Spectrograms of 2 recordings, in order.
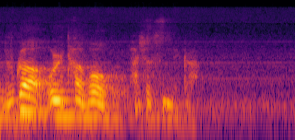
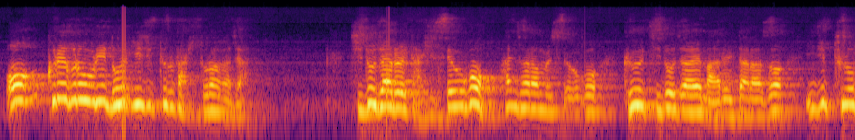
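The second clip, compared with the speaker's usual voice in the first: crowd clamoring; 5 semitones higher, 4 dB louder than usual. Acted. Israelites urging return to Egypt.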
